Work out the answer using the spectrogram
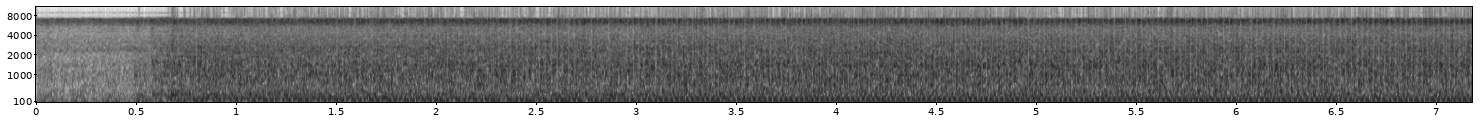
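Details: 1998 GMC Sonoma 4.3-litre V6, revived after sitting for years in swamp grass: engine catches once fed fuel and settles into a steady, even idle with a firm low rumble, no misses; it runs fine.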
